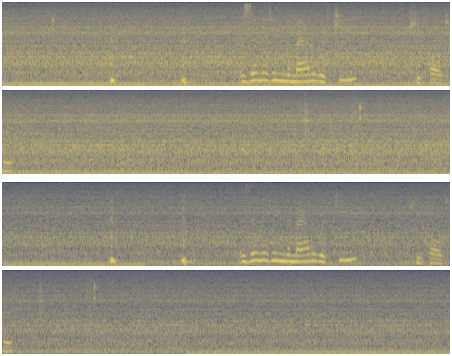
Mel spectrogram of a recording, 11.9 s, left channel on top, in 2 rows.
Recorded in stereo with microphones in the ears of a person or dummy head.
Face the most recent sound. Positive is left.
turn(degrees=35)  # may be behind; listen again after turning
